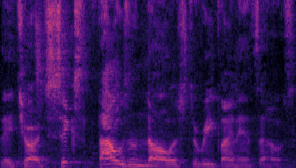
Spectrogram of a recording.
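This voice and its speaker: A man speaks with an American accent at a fairly low pitch, somewhat breathy. Audible room echo surrounds his voice. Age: 80s+. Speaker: YouTube host, retiree. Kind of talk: casual chat.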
